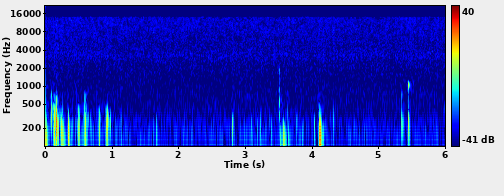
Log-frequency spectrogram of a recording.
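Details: Stomach growling from hunger: irregular low gurgles and rumbles with quiet gaps between them; ordinary borborygmi from gas and fluid moving through the gut.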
